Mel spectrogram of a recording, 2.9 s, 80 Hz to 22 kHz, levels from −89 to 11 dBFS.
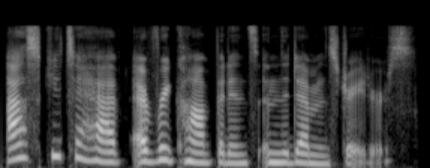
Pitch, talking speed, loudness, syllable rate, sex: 245 Hz, 210 wpm, -20 LUFS, 6.8 syllables/s, female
